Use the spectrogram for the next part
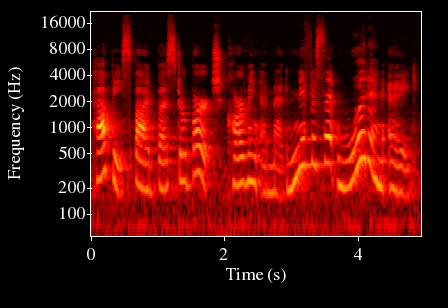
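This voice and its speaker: A woman's voice: a little high, very animated, takes it slowly, bright, forceful tone. A woman storyteller reading a picture book aloud expressively to children, adding asides about the pictures.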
